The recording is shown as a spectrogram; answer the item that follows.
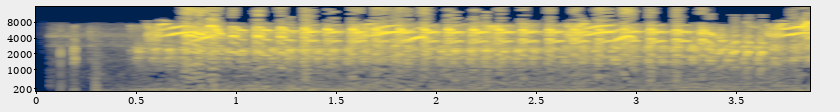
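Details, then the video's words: Sooty-headed bulbul lure recording of noisy, agitated birds, used to attract small birds for trapping: dense buzzy chatter with thin whistled upslurs, starting after brief clicks and running continuously, several voices overlapping. "SUARA PIKAT BURUNG RIBUT || KUTILANG RIBUT || UNTUK PIKAT BURCIL"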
